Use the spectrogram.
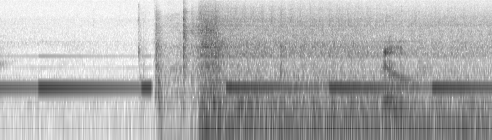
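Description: A manual Corvette bought cheap at auction with hidden modifications starts for the first time: brief cranking bursts, then the engine catches and settles into a loud, steady run, close by.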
